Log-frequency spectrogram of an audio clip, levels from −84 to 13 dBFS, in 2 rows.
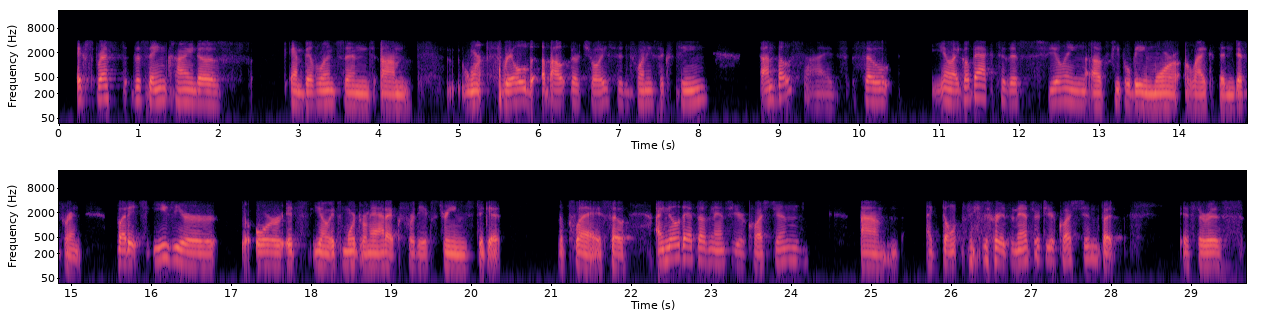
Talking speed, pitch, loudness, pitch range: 150 wpm, 120 Hz, -25 LUFS, 105-130 Hz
